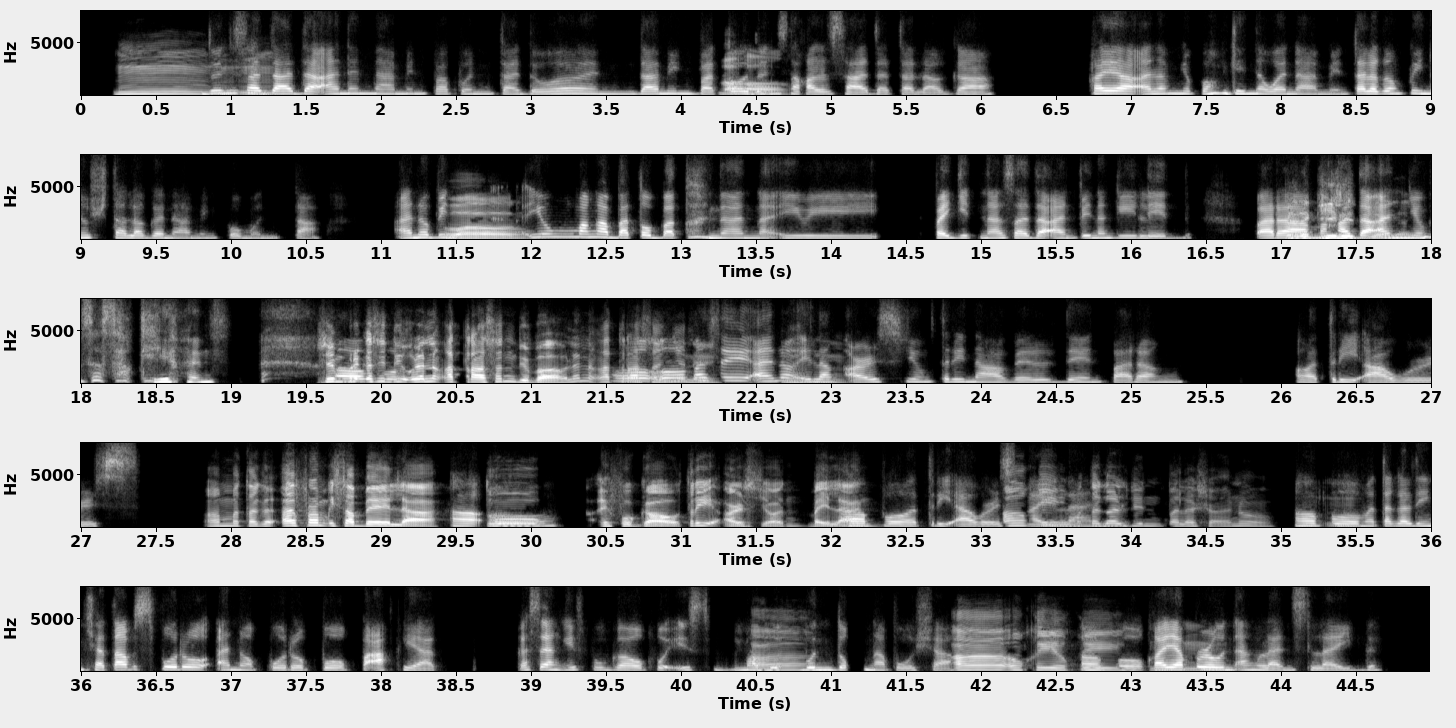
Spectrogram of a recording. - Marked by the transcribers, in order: other background noise
- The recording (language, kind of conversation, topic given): Filipino, unstructured, Ano ang pinakatumatak na pangyayari sa bakasyon mo?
